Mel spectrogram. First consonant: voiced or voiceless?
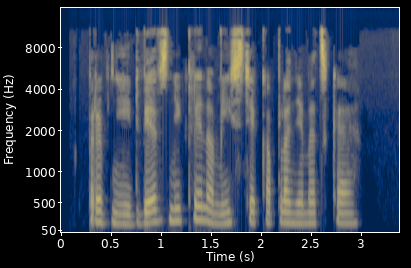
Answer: voiceless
